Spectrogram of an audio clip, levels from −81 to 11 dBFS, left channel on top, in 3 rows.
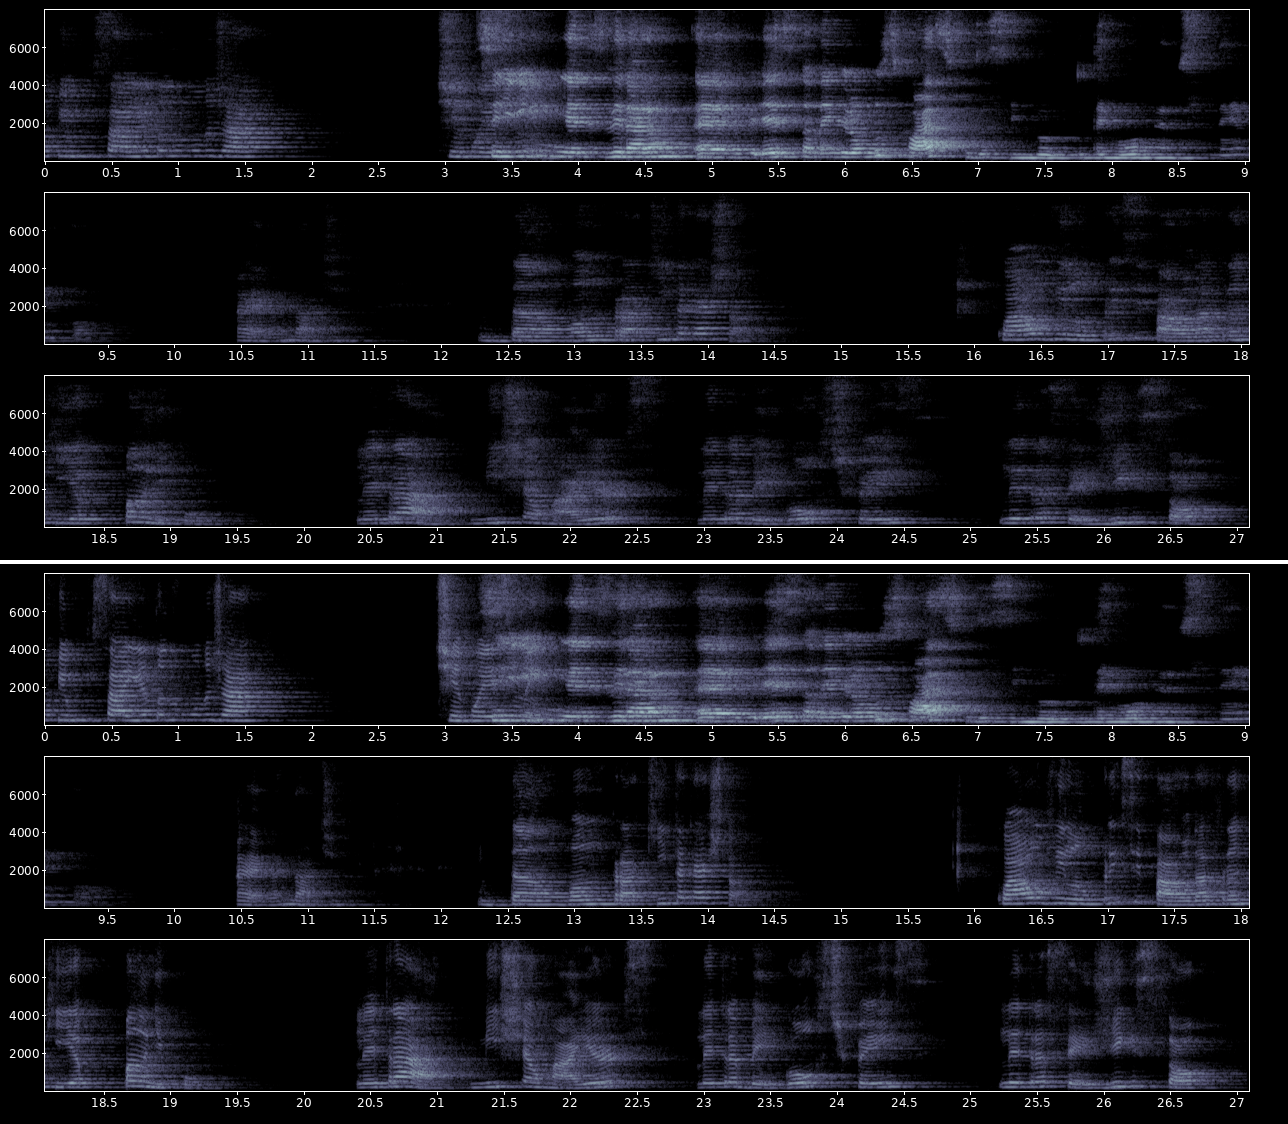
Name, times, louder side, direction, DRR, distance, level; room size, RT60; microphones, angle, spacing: voice 1, 0.0-1.7 3.0-3.8 10.5-11.3 12.3-14.3 16.2-18.4 18.7-19.3 20.4-22.5 23.0-24.5 25.2-26.7, right 4 dB, 55° right, 5 dB, 0.4 m, -34 dB
voice 2, 3.4-9.0, left 2 dB, 60° left, 0 dB, 0.4 m, -24 dB
4.4 x 2.6 x 3.6 m, 0.91 s
head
